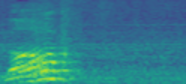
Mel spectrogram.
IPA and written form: lɑːf (laugh)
